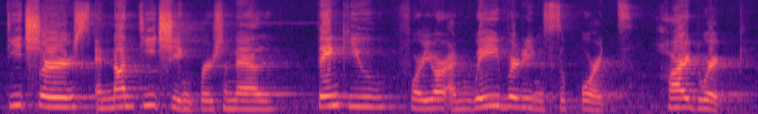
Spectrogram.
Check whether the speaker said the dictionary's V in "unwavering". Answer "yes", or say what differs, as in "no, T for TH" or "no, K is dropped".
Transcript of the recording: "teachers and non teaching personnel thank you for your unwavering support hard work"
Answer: yes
